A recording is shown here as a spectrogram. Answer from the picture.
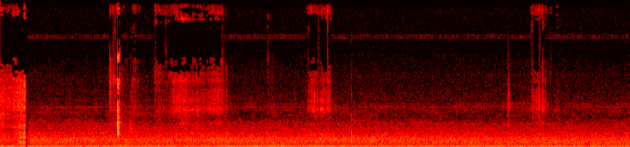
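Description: Steady low rumble of background noise with no clear pitch, and a faint click about a second and a half in.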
